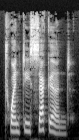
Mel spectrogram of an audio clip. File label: "twenty second", English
